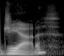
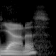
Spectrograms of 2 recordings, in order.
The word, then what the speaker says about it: Giannis: Well, you don't pronounce it Giannis. – What is it? – It's Giannis. – Giannis. – Giannis. Giannis. Like, imagine there's a Y there.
